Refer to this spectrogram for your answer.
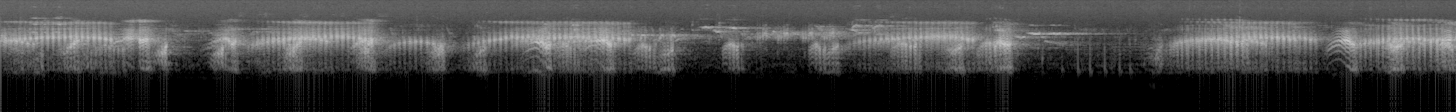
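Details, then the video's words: Frogs calling at dawn from a small lake beside a forest, among calamus and water lilies: loud, rasping croak bouts of one to two seconds, rising and falling, separated by short lulls, with a quieter gap near eleven seconds. "The sounds of morning frogs croaking"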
